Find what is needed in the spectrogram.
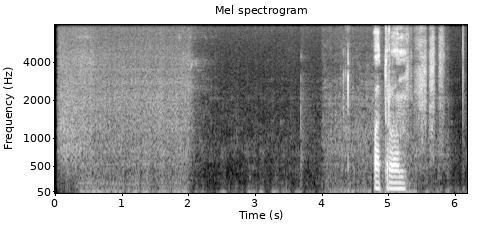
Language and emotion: Russian, neutral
